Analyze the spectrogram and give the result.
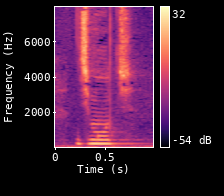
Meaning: to blow (air)
- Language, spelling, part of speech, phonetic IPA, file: Belarusian, дзьмуць, verb, [d͡zʲmut͡sʲ], Be-дзьмуць.ogg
